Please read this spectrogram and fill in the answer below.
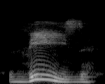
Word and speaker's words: these: Em seguida, nós temos these. Observem a pronúncia. These. O som é mais longo. Então, nós temos this e these. Reparem na diferença de pronúncia.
